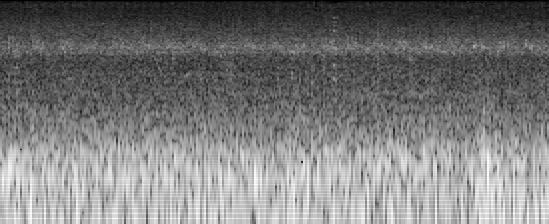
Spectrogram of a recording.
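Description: Open safari game-drive vehicle driving along a dirt track, heard from on board: a steady low hum of the running engine and the moving vehicle.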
